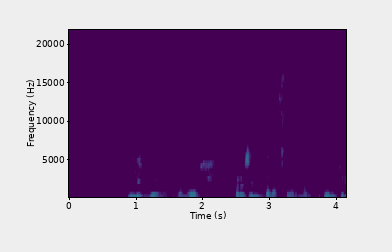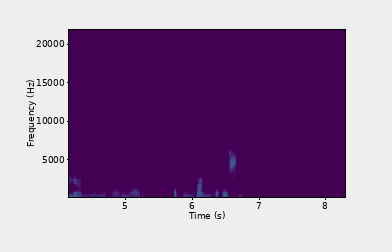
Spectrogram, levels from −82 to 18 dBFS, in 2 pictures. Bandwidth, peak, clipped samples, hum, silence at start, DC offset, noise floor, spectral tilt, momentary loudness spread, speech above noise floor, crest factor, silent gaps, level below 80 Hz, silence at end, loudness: 13.5 kHz; -36 dBFS; under 0.1%; none; 0.9 s; under 0.1%; -74 dBFS; -4.5 dB/octave; 16 LU; 17 dB; 22 dB; 2.26-2.49 s, 5.30-5.71 s; under -90 dBFS; 1.6 s; -55 LUFS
